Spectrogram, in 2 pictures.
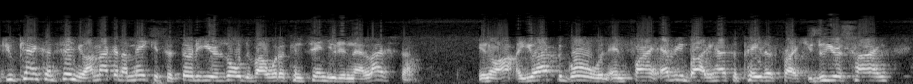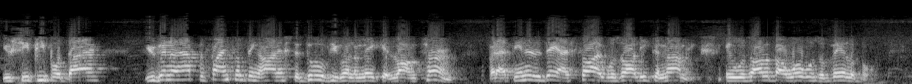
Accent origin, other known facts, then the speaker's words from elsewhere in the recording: Florida, United States; And I'm actually from South Florida, but we take drives up the I-75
